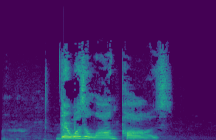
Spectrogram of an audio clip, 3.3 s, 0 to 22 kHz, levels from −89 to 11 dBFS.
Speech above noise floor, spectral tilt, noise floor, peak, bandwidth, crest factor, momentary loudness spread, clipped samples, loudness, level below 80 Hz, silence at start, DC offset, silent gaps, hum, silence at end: 57 dB; -1.5 dB/octave; -72 dBFS; 0 dBFS; 15.5 kHz; 16 dB; 16 LU; under 0.1%; -15 LUFS; -64 dBFS; 0.85 s; under 0.1%; none; none; 0.7 s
